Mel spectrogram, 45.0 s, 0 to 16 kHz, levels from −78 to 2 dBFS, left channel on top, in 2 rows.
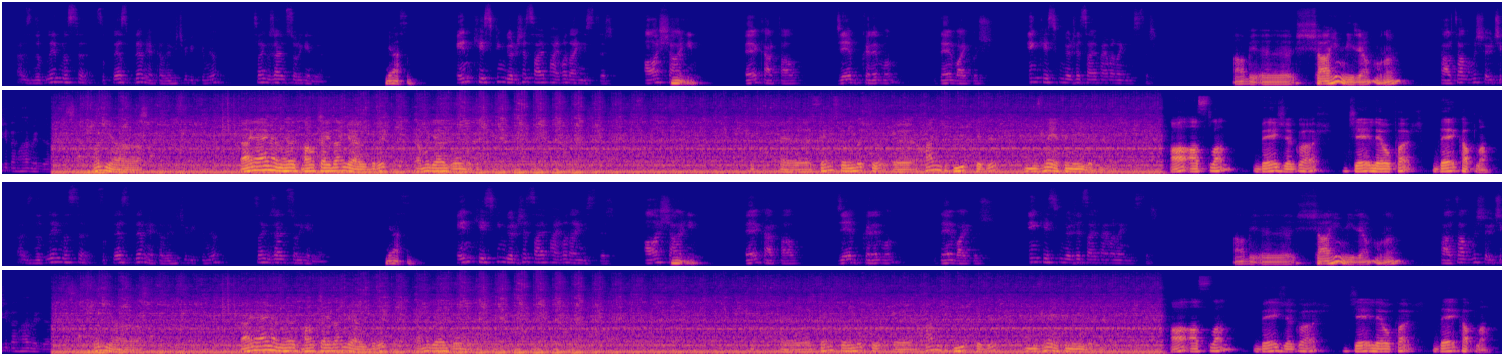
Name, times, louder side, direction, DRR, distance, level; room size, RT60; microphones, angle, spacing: voice 1, 0.2-3.2 3.8-4.8 6.8-9.1 9.6-10.4 11.1-11.9 12.5-13.4 14.1-14.8 15.4-17.3 21.6-25.9 26.9-27.9 28.8-32.6, left 2 dB, 45° left, 2.1 m, -47 dB
voice 2, 5.7-6.2 10.0-10.2 18.5-21.0 23.9-24.6 26.1-28.3 28.7-29.6 33.7-37.5 37.8-39.4 40.0-41.0 41.3-44.8, left 4 dB, 65° left, 0.4 m, -24 dB
Engine, 23.2-39.9, equal, 5° left, 0.6 m, -28 dB
8.5 x 5.7 x 8.0 m
head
